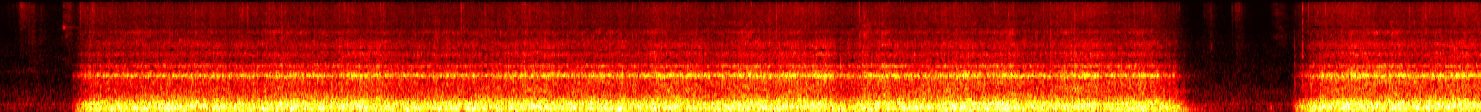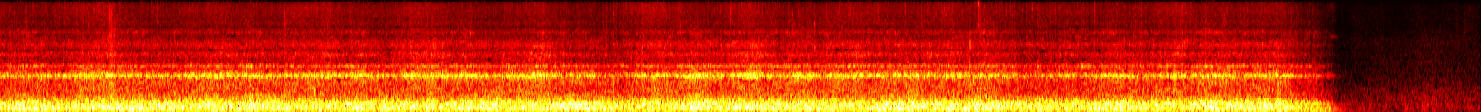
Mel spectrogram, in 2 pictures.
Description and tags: sound of rotary quern grinding bere-meal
